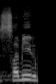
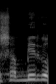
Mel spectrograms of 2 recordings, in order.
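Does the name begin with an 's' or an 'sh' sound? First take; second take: s; sh. First: The name begins with an 's' sound. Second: The name begins with an 'sh' sound. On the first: The speaker calls it wrong. "सबीर सबीर बोलते हैं" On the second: The speaker calls it right. "शब्बीर को"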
